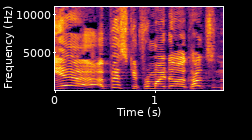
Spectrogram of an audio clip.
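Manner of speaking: put-on thrilled like a kid; host thrilled about the biscuit offer, gushing; giddy excitement. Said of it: "And I'm like".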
